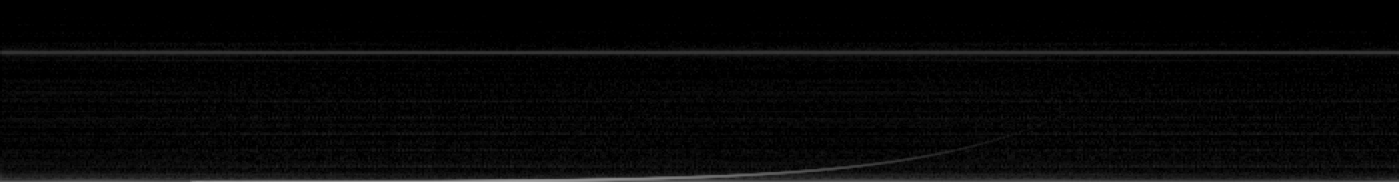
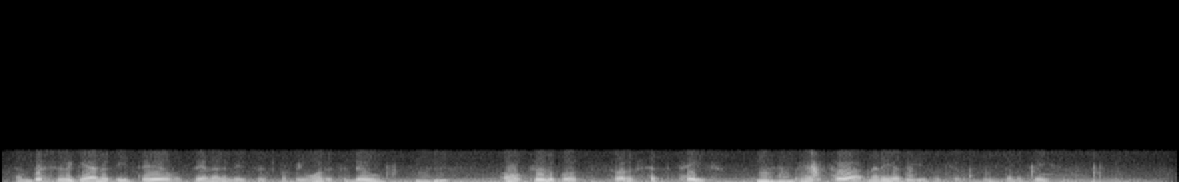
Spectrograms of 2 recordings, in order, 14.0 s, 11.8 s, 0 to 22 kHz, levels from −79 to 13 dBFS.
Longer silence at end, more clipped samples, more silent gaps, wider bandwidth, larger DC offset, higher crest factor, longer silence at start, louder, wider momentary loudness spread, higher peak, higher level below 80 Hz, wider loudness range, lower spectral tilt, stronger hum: second, 0 s vs 0.15 s; neither; neither; first, 20 kHz vs 4 kHz; second, under 0.1% vs 1%; about the same, 10 dB vs 12 dB; about the same, 0 s vs 0.05 s; second, -27 LUFS vs -12 LUFS; first, 27 LU vs 15 LU; second, -18 dBFS vs 0 dBFS; first, -32 dBFS vs -38 dBFS; first, 24 LU vs 3 LU; second, -9.5 dB/octave vs -13 dB/octave; first, 50 Hz at -50 dBFS vs none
